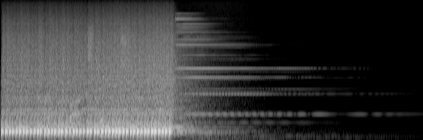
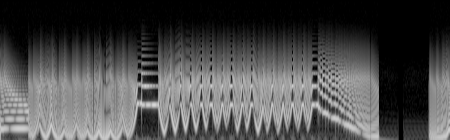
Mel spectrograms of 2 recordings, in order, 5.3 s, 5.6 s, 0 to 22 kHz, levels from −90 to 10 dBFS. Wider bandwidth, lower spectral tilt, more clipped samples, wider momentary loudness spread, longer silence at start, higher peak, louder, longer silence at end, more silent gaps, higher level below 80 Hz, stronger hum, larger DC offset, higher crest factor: first, 16.5 kHz vs 8.4 kHz; about the same, -6 dB/octave vs -7 dB/octave; neither; first, 17 LU vs 7 LU; about the same, 0 s vs 0 s; about the same, -2 dBFS vs 0 dBFS; about the same, -14 LUFS vs -14 LUFS; first, 2.6 s vs 0 s; second, none vs 4.97-5.03 s; second, -50 dBFS vs -28 dBFS; neither; neither; about the same, 16 dB vs 16 dB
